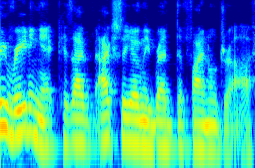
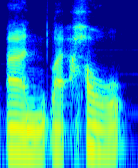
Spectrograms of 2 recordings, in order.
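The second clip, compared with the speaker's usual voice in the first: British accent; 2 semitones lower than usual. Shown as a demonstration. Interviewee recalls grandmother's attic tea on request, British accent. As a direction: put on your best British accent, understated and unhurried. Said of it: "answer the question with your best British accent".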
